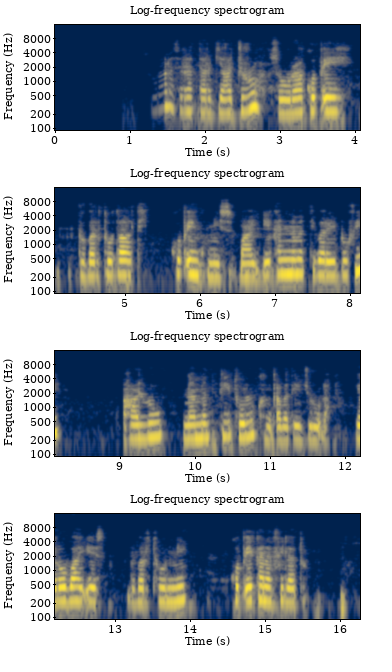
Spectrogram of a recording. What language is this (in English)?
Oromo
